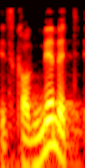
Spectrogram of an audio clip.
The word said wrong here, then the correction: mimetes: It's pronounced mimetes.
